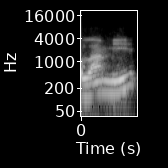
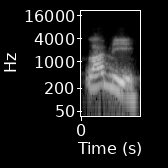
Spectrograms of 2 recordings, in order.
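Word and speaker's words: l'amie: Será que não que tem um eho no final, mas na pronúncia a gente não pronuncia o é. Então na fala é igual lami, lami, tanto o amigo quanto a amiga.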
